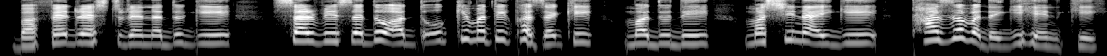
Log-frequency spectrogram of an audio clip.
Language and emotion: Manipuri, surprised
